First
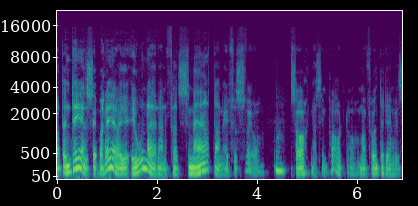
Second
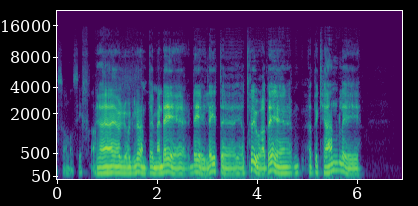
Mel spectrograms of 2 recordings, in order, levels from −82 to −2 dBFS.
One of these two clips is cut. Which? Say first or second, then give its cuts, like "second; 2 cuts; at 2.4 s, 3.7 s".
first; 1 cut; at 4.7 s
